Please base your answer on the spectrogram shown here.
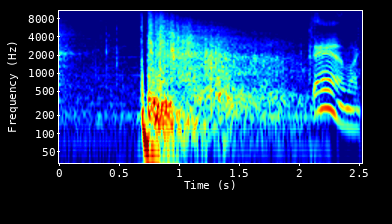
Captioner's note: birds squawking; gunshot blasting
